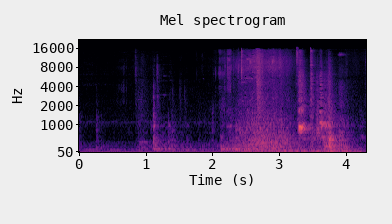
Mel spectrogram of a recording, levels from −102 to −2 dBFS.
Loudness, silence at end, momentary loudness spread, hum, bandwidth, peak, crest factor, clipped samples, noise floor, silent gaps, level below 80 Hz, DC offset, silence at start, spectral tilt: -48 LUFS; 0 s; 24 LU; none; 16 kHz; -28 dBFS; 22 dB; under 0.1%; -72 dBFS; none; -62 dBFS; under 0.1%; 0 s; -3.5 dB/octave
